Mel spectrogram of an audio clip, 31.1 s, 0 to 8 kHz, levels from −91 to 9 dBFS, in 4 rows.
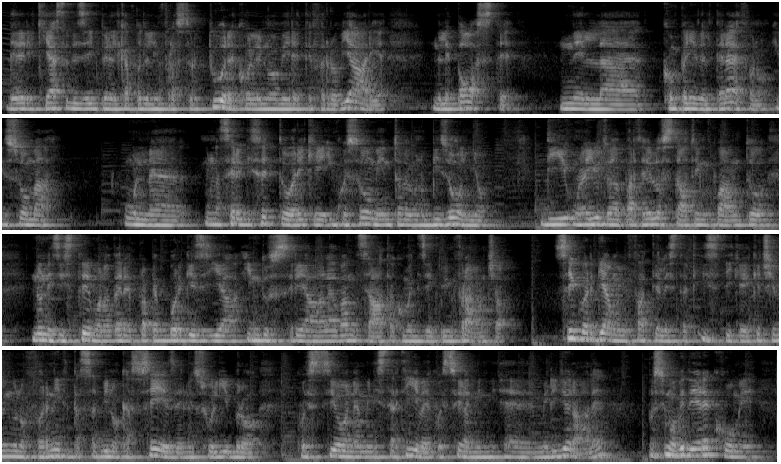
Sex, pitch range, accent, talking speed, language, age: male, 135-155 Hz, native, 150 wpm, Italian, 20-39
